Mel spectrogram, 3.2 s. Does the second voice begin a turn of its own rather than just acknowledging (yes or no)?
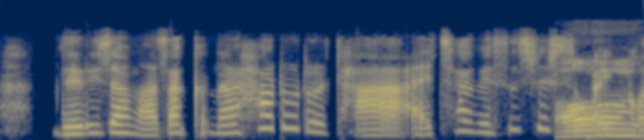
yes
